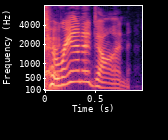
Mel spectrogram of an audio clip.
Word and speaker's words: Pteranodon: And Pterodon. – Okay. – Pteranodon. – Pteranodon is like a big pterodactyl. – I left out a syllable in there, but it seems like they're different things.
